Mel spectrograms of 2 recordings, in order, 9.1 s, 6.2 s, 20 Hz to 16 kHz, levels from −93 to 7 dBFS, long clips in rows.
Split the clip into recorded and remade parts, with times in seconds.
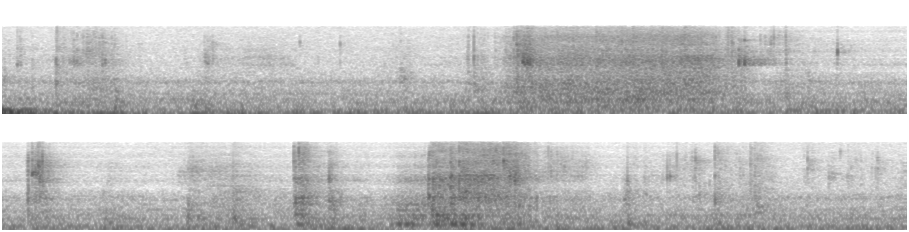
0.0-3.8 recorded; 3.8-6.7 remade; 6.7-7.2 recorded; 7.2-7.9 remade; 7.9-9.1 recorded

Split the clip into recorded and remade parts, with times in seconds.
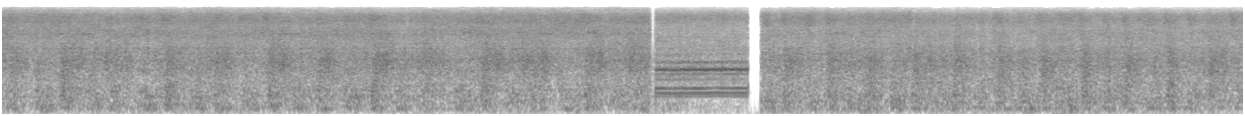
0.0-1.4 remade; 1.4-2.2 recorded; 2.2-6.2 remade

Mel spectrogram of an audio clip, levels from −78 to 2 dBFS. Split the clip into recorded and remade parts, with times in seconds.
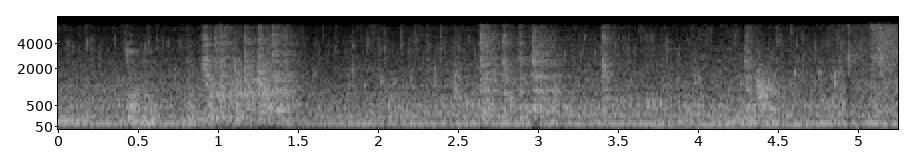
0.0-3.7 recorded; 3.7-4.7 remade; 4.7-5.3 recorded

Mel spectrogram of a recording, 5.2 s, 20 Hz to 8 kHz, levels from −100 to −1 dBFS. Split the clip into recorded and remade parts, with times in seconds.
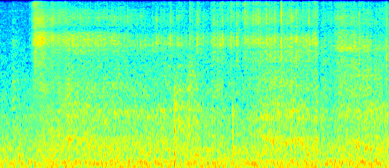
0.0-0.4 recorded; 0.4-0.9 remade; 0.9-5.2 recorded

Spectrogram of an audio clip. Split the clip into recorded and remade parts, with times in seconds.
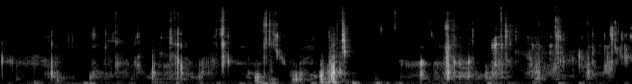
0.0-2.7 remade; 2.7-3.3 recorded; 3.3-5.1 remade; 5.1-6.3 recorded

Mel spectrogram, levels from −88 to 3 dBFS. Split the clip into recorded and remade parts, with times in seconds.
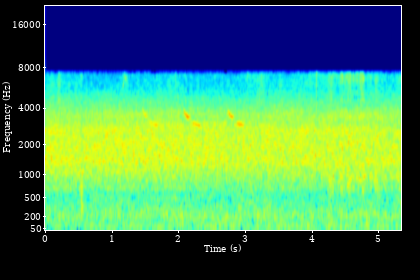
0.0-0.5 remade; 0.5-3.7 recorded; 3.7-4.3 remade; 4.3-5.3 recorded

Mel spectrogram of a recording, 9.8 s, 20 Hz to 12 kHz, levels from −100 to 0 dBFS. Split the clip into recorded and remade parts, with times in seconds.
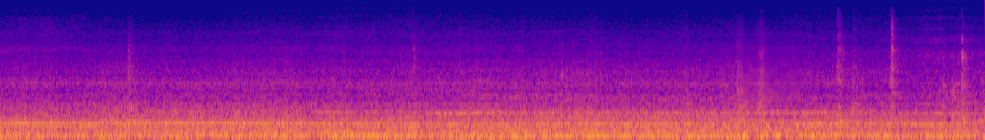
0.0-7.4 recorded; 7.4-8.0 remade; 8.0-9.9 recorded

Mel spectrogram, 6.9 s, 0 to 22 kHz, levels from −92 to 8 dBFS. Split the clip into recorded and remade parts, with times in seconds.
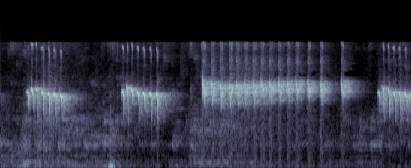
0.0-0.7 remade; 0.7-1.2 recorded; 1.2-1.7 remade; 1.7-3.9 recorded; 3.9-6.9 remade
